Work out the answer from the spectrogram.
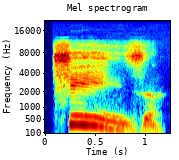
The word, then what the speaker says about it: cheese: is not pronounced t the s is not pronounced like an s the s in english has two sounds it's a consonant but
